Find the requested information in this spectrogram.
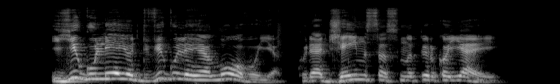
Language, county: Lithuanian, Vilnius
